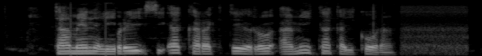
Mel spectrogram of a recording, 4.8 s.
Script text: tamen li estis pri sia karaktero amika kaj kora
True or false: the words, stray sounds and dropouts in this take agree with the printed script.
false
